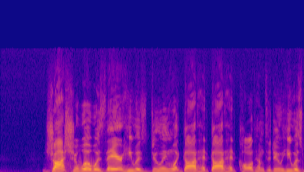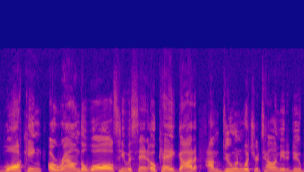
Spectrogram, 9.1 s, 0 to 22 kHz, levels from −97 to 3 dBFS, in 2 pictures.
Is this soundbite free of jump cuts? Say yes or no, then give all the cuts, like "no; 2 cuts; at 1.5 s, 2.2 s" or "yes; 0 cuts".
no; 3 cuts; at 3.1 s, 5.2 s, 7.6 s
